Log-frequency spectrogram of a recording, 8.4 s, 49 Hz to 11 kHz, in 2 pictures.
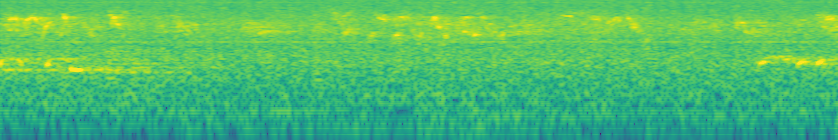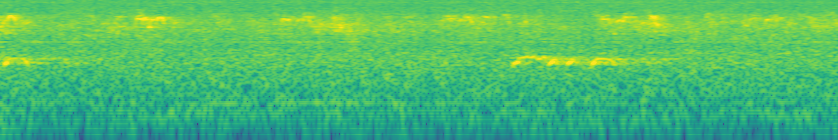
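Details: Coppersmith barbet, a very common resident, recorded in Ubon Ratchathani, Thailand, on 2 January 2021; short low hollow pulsed bursts come every few seconds under a steady high buzzing insect chorus.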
